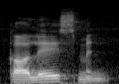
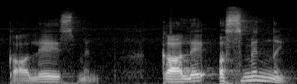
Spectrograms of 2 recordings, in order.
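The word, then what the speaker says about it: कालेऽस्मिन्: So when you are using this Avagraha, remember, this Avagraha should never be pronounced. So if you are pronouncing this, you will pronounce as Kalesmin. No, that should never be pronounced. Because that is gone here. That's why Avagraha has been put. Kalesmin. That's it. Kalesmin. Kale asmin. Never. Never say asmin.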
